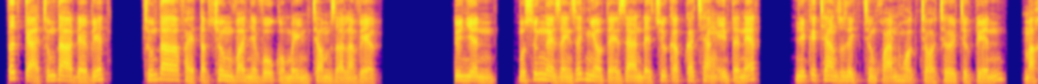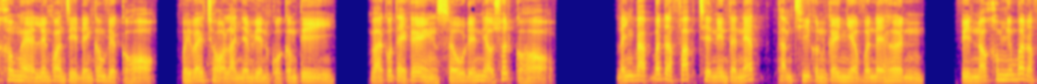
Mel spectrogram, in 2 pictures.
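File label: Vietnamese, male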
